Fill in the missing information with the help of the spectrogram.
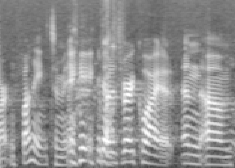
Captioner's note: chuckle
